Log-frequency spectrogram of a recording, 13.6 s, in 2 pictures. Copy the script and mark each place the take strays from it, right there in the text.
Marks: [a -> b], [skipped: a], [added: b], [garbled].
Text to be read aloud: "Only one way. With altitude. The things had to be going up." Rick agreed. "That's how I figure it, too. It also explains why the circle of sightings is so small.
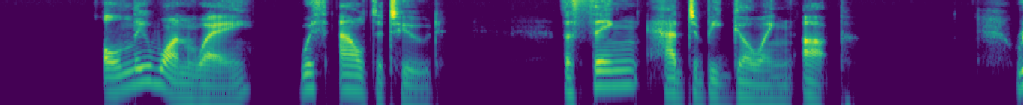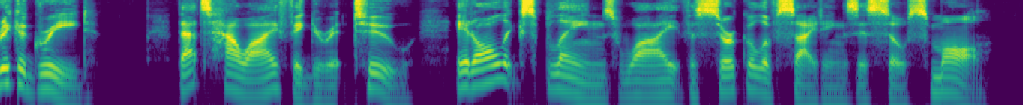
"Only one way. With altitude. The [things -> thing] had to be going up." Rick agreed. "That's how I figure it, too. It [also -> all] explains why the circle of sightings is so small.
